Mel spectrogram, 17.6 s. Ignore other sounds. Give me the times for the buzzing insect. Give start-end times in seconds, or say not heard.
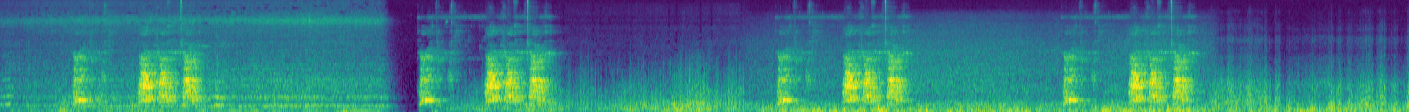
0.0-4.8.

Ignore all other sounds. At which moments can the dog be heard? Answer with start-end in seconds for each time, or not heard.
0.9-2.5, 5.2-6.9, 9.7-11.4, 13.2-14.9.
